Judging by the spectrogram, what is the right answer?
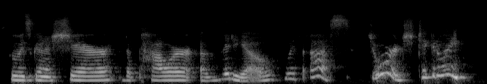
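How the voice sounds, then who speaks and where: Somewhat breathy and medium in pitch, a woman talks at a fairly slow pace with lively intonation. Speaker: webinar host, edtech trainer. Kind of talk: webinar hosting.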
